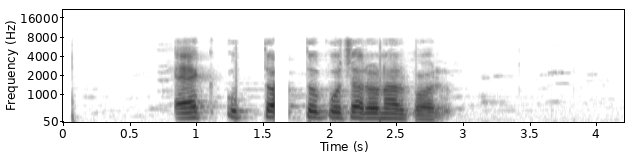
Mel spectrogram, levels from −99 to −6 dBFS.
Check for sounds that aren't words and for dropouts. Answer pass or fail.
fail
